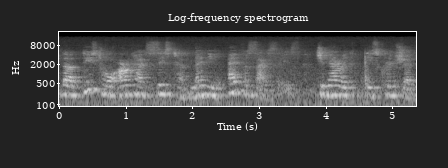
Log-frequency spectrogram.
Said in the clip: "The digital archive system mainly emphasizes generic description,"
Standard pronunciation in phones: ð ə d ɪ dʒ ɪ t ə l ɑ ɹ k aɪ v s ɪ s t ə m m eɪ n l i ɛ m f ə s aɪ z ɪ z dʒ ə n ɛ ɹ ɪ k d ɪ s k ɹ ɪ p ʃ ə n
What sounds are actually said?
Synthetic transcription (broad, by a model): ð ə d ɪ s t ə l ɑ ɹ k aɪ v s ɪ s t ə m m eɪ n i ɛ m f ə s aɪ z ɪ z dʒ ə n ɛ ɹ ɪ k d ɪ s k ɹ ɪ p ʃ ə n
